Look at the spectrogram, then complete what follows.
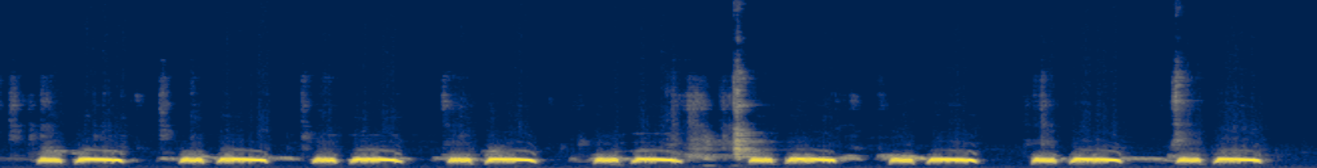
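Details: Spotted dove cooing in the 'giọng thổ' voice style, used to stir wild doves into answering: low, mellow double-noted coos repeated about once a second for the whole stretch, with one brief scratchy burst midway.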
